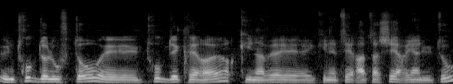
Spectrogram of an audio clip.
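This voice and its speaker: The background noise is noticeable. Over it, a man talks with ordinary pitch variation. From France, Paris then Alsace. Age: 80s+. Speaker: scout movement founder. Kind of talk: interview. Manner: hesitant with fillers.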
